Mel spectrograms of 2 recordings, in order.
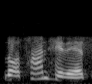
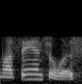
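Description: First: The name is said with Spanish pronunciation. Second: The name is said with English pronunciation. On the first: The speaker calls it right. "they sound so much nicer that way" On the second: The speaker calls it wrong. "much more than"

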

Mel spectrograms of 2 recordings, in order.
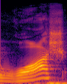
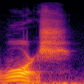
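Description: First: The word is said without an r sound. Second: The word is said with an r sound. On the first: "Do you say wash" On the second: "Some people say warsh"

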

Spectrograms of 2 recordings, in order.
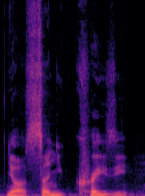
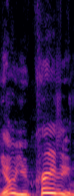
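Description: First: It is said in a fairly mild tone. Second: It is said in a disrespectful, mocking tone.

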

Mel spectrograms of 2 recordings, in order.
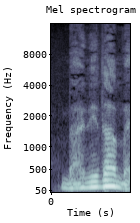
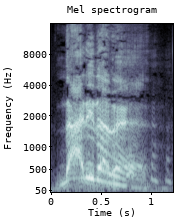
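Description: First: It is said in a calm, quiet tone. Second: It is said in a rough, harsh tone.

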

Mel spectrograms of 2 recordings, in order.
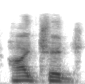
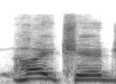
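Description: First: It is said in his normal voice. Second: It is said in a silly put-on voice.

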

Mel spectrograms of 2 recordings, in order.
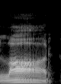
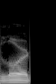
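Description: First: It is said as an exasperated, drawn-out 'Lawd'. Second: It is said plainly, like the normal word.

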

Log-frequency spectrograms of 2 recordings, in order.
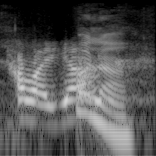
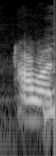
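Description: First: The middle consonant is an L sound. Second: The middle consonant is a D sound.

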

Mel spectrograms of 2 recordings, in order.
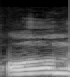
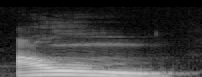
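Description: First: The vowels merge into a single o sound. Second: The vowels are said separately, as a-u. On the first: The speaker calls it right. "So Om is the correct pronunciation" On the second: The speaker calls it wrong. "don't pronounce it as Aum. I saw somebody pronouncing it. That's not correct"

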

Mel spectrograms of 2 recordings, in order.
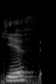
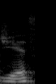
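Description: First: The word starts with a hard G sound. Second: The word starts with a J sound. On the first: The speaker calls it right. "it is GIF" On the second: The speaker calls it wrong. "and not JIF"

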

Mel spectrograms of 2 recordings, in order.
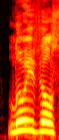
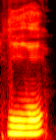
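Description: First: The name is said in a general American way. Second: The name is said the local Louisville way.

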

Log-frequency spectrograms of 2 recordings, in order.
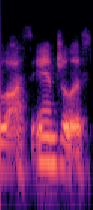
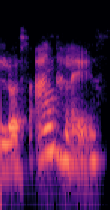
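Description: First: It is pronounced the English way. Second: It is pronounced the Spanish way. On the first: "because we are native English speakers" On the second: "if we were to say it the right way"

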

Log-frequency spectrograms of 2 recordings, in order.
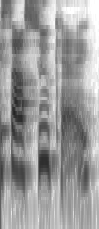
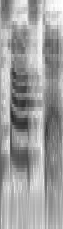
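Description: First: The middle u vowel is fully pronounced. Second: The middle u vowel is dropped. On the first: The speaker calls it wrong. "You don't say Sasuke" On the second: The speaker calls it right. "you say Sasuke. Sometimes they just ditch some of the syllables"

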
